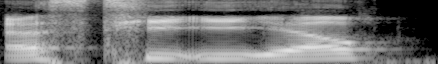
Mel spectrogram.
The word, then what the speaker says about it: Stel: Another fun one, Steel, pronounced Stel, is a robot.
